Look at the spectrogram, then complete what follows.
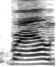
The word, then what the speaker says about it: Braun: It's like, hold up, that's Brown, that's Braun, but it's pronounced Brown.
